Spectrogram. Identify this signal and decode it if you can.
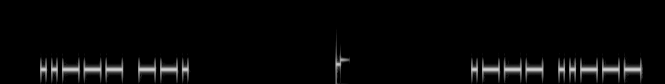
Morse code, heard as a keyed tone, about 22 wpm, 700 Hz. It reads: 2G J2
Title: Single-Letter Single-Number 22wpm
